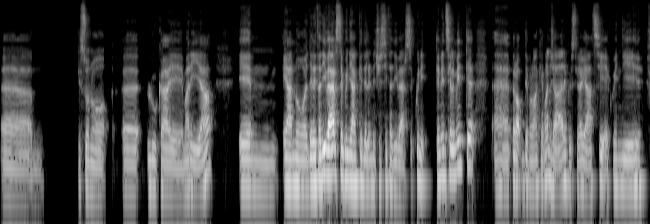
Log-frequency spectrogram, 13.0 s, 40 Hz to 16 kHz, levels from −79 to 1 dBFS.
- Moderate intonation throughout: Yes, average, 3.1 semitones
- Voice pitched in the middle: No, low, 110 Hz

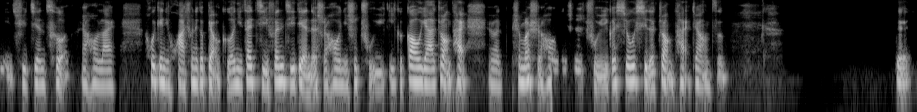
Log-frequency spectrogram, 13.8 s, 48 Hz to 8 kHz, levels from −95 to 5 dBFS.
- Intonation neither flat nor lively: No, narrow, 2.3 semitones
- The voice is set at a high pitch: No, medium, 180 Hz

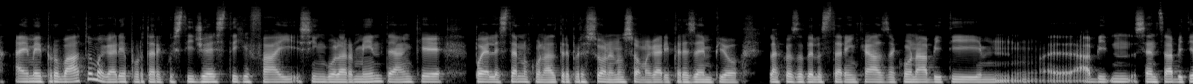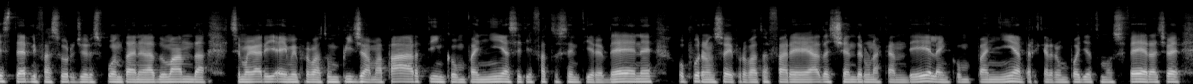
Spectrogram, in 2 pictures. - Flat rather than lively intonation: Yes, narrow, 1.5 semitones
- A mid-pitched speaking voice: No, low, 115 Hz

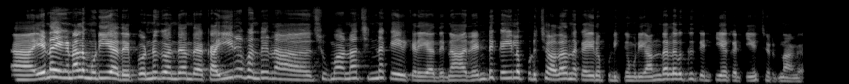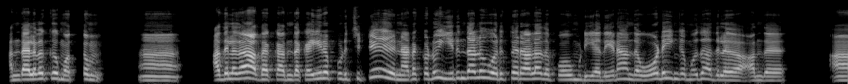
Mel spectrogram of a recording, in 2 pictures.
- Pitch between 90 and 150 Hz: No, high, 245 Hz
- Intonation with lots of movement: No, average, 4.3 semitones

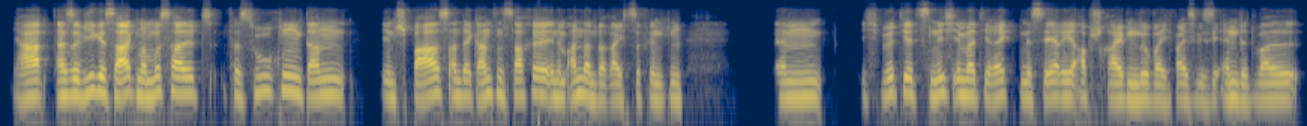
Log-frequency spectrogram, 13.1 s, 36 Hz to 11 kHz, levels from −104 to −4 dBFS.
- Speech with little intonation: No, average, 3.0 semitones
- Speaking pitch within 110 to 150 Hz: Yes, medium, 140 Hz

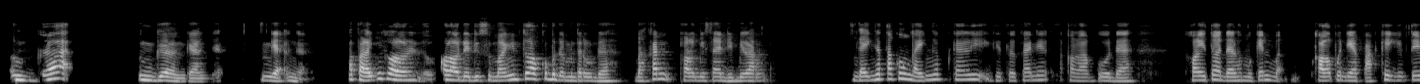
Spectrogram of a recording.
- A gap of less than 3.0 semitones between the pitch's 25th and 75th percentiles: No, average, 3.6 semitones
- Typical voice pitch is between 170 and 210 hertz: Yes, medium, 185 Hz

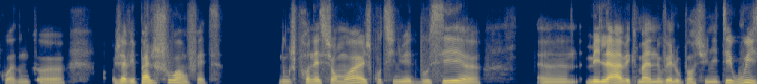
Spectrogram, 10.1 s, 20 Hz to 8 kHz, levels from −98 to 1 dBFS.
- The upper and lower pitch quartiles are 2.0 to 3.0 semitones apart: No, average, 3.7 semitones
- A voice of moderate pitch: Yes, medium, 150 Hz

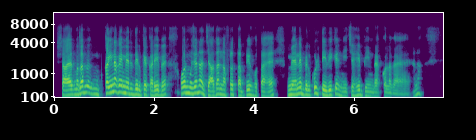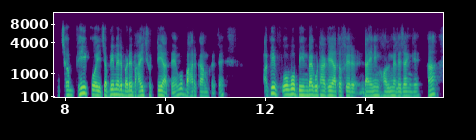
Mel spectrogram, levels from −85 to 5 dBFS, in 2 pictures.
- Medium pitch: Yes, medium, 145 Hz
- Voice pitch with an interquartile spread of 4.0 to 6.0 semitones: Yes, average, 4.6 semitones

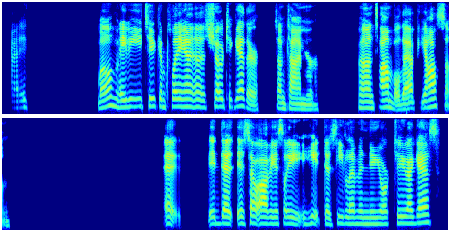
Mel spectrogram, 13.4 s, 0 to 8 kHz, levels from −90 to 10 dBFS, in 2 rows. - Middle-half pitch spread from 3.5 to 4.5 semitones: No, average, 3.1 semitones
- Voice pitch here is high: No, medium, 180 Hz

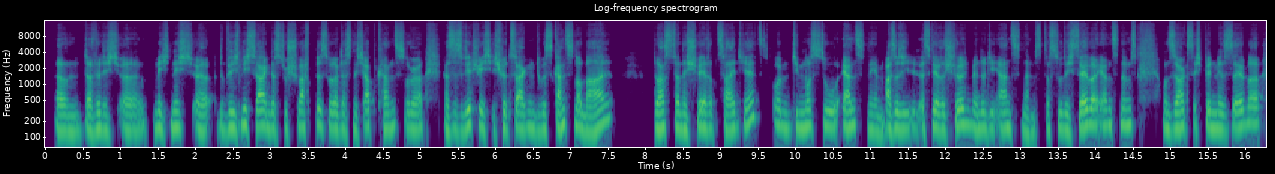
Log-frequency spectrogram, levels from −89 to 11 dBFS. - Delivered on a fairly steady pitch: Yes, narrow, 2.3 semitones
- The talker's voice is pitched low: No, medium, 145 Hz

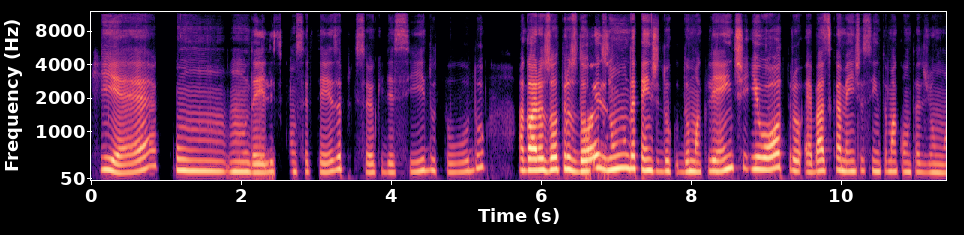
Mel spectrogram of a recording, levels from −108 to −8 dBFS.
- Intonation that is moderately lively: Yes, average, 3.3 semitones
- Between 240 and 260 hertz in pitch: No, high, 205 Hz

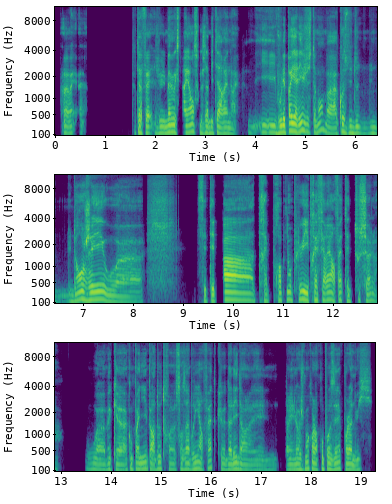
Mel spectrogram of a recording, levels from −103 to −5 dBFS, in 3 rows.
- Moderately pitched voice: No, low, 120 Hz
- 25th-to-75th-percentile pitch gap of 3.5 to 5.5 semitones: Yes, average, 3.8 semitones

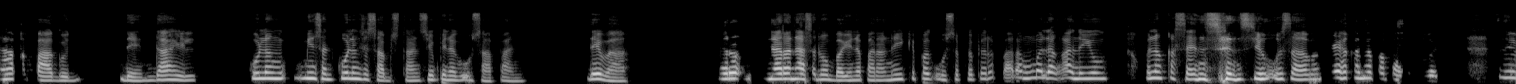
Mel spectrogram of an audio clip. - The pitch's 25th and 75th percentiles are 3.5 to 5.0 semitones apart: No, wide, 5.4 semitones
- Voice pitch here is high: Yes, high, 240 Hz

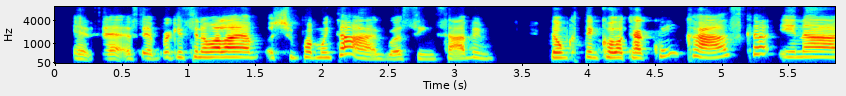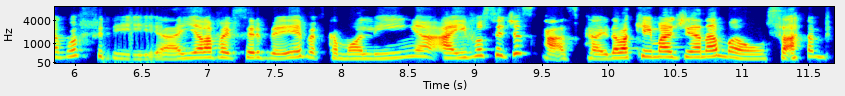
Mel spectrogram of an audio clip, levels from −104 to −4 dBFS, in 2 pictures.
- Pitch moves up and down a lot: No, average, 3.1 semitones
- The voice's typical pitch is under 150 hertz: No, high, 240 Hz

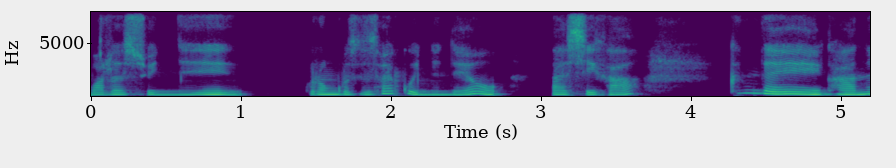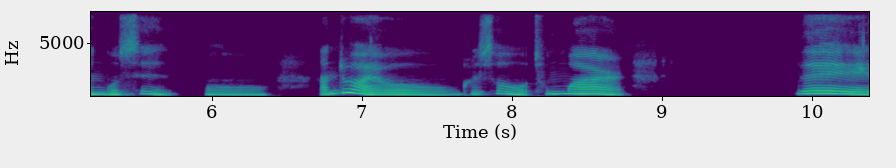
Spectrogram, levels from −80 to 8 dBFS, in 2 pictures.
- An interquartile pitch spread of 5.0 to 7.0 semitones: No, average, 3.8 semitones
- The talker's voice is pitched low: No, high, 195 Hz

